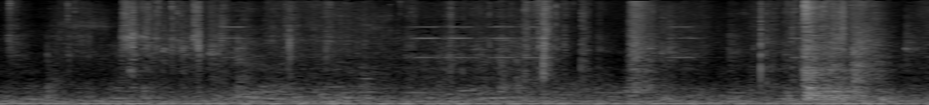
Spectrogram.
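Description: Earring display cards being handled on their hooks: a few short clicks and rustles of card, the strongest near the end, over a steady low hum.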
